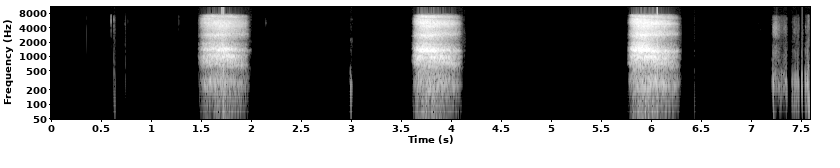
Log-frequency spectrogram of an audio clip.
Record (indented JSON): {
  "exhalation_length": "7.6 s",
  "exhalation_amplitude": 9983,
  "exhalation_signal_mean_std_ratio": 0.29,
  "survey_phase": "beta (2021-08-13 to 2022-03-07)",
  "age": "45-64",
  "gender": "Female",
  "wearing_mask": "No",
  "symptom_sore_throat": true,
  "smoker_status": "Never smoked",
  "respiratory_condition_asthma": false,
  "respiratory_condition_other": false,
  "recruitment_source": "REACT",
  "submission_delay": "1 day",
  "covid_test_result": "Negative",
  "covid_test_method": "RT-qPCR"
}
